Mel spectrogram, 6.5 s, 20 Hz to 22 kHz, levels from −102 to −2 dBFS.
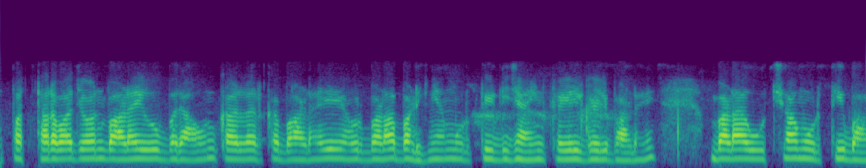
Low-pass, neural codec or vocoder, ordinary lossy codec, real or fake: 5.4 kHz; none; Opus, 24 kbps; real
